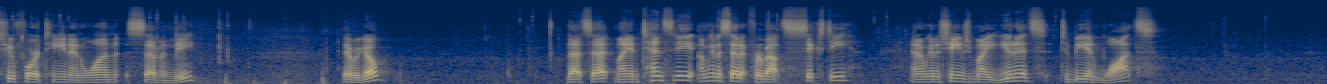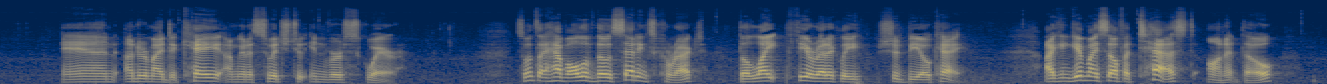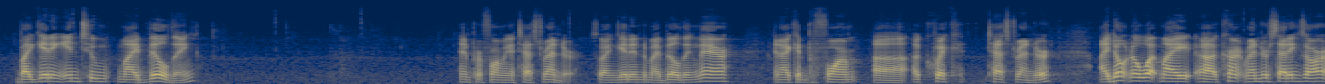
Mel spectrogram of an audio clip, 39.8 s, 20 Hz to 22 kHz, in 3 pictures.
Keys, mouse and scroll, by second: 0.0-1.7 typing, 8.2 click, 8.2 0, 8.9 click, 10.6 click, 15.2 click, 20.4 click, 24.6 right click, 24.9 middle click, 25.0 middle click, 25.0 middle click, 25.8 middle click, 25.9 middle click, 27.2 right click, 27.6 middle click, 27.7 middle click, 27.8 middle click, 28.5 middle click, 28.6 middle click, 28.6 middle click, 30.0 scroll, 30.1 right click, 30.5 middle click, 30.6 middle click, 30.6 middle click, 30.7 middle click, 31.6 middle click, 34.7 right click, 38.9 click.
